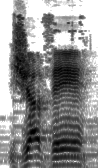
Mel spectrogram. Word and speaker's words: Javé: Já no Monte Sinai, ele se apresenta para Moisés como Iavé, Javé, que essa é a pronúncia em português, Javé, só que o significado é eu sou o que sou.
